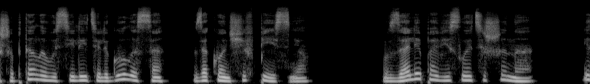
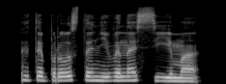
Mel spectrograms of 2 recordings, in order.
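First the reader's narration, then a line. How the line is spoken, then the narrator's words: Loud moan. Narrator (Russian): громко простонал Франко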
